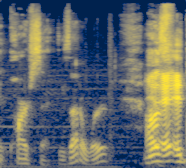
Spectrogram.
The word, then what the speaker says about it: parsec: What's parsect mean? That's not a word, right? Okay, parsec.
